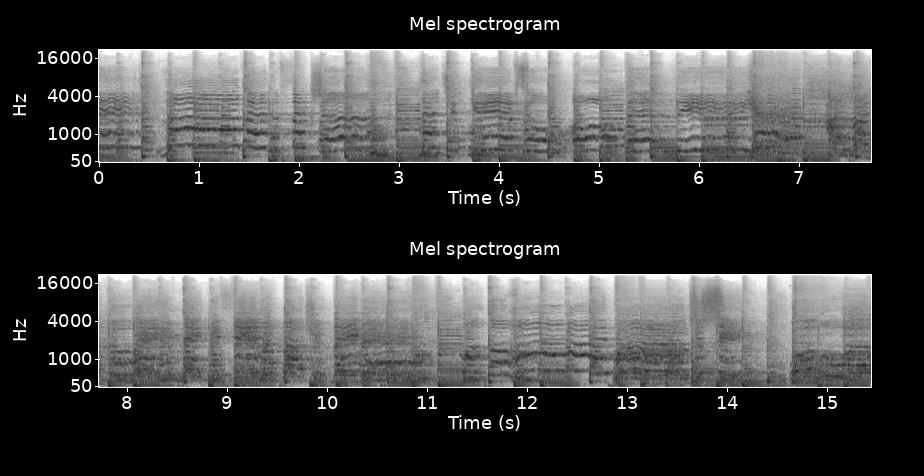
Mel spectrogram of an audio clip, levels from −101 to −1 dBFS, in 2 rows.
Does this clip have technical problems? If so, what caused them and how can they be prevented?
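No, there are no technical faults to report in this audio, so nothing needs preventing.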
